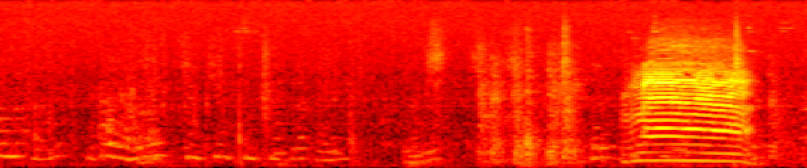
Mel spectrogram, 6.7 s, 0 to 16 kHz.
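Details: Sheep from a ewe's quadruplet litter of two male and two female lambs, recorded 23 October 2023. A man talks first, then one loud, long, wavering bleat with rich harmonics rings out near the end.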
